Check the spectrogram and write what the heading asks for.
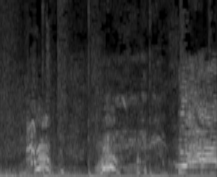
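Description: A German Shepherd-type dog barking three times, about a second apart, at an electric eel on the ground. Background music with a steady low beat plays underneath.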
